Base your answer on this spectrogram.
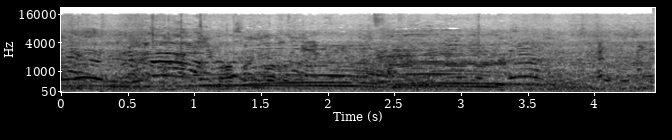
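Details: At Raniganj cattle market, Dinajpur, on 23 December 2024, Friesian and crossbred bull calves give overlapping low moos, several long drawn calls sounding together beneath constant chatter and crowd noise.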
